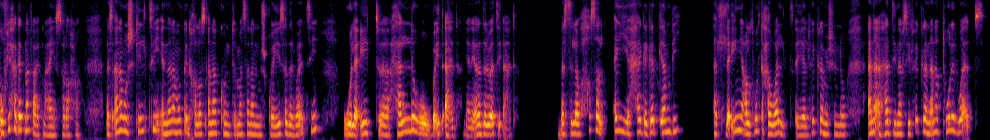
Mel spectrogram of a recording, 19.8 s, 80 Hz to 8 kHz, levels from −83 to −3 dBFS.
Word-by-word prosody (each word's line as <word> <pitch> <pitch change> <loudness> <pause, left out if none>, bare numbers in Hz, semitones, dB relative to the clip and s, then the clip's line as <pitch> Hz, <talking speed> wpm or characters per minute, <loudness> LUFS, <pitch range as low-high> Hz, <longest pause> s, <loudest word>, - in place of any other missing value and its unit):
وفي 235 +5 +2
حاجات 285 -3 +4
نفِعِت 215 -8 -2
معايا 185 -2 -6
الصراحة، 185 - -7 0.5
بس 205 - -1
أنا 260 +4 +1
مشكلتي 275 +1 -4
إن 215 +1 +2
أنا 245 +2 +1
ممكن 250 +2 -1
خلاص، 205 0 -2
أنا 225 +1 0
كنت 215 -3 -5
مثلًا 205 +1 -3
مش 195 -1 -6
كويسة 205 +3 0
دلوقتي 210 +11 -2 0.5
ولقيت 215 +2 +4 0.2
حَل 240 +8 +1
وبقيت 445 - +3
أهدى، - - -5
يعني 170 -2 -3
أنا 205 - +5
دلوقتي 200 - +4
أهدى. - - -15 0.9
بس 205 +1 -1
لو 215 -1 +4
حصَل 290 +5 0 0.2
أي 270 -3 +1
حاجة 250 -2 -1
جات 250 +3 +2
جنبي 260 +4 -1 0.6
هتلاقيني 285 0 +2
على 215 -4 +4
طول 265 +6 -4
تحوّلت. 215 -5 0
هي 185 0 -1
الفكرة 240 +7 -4
مش 210 -2 -4
إنه 195 -1 -6 0.4
أنا 235 0 +3
أهدّي 230 -1 0
نفسي، 210 0 -2
الفكرة 250 +4 -1
إن 225 - +1
أنا 245 +3 -2
طول 260 +3 -2
الوقت 255 -3 0
225 Hz, 150 wpm, -22 LUFS, 205-265 Hz, 0.9 s, أنا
